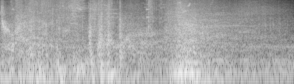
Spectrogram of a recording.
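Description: Magic spells crackle and burst in loud blasts.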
